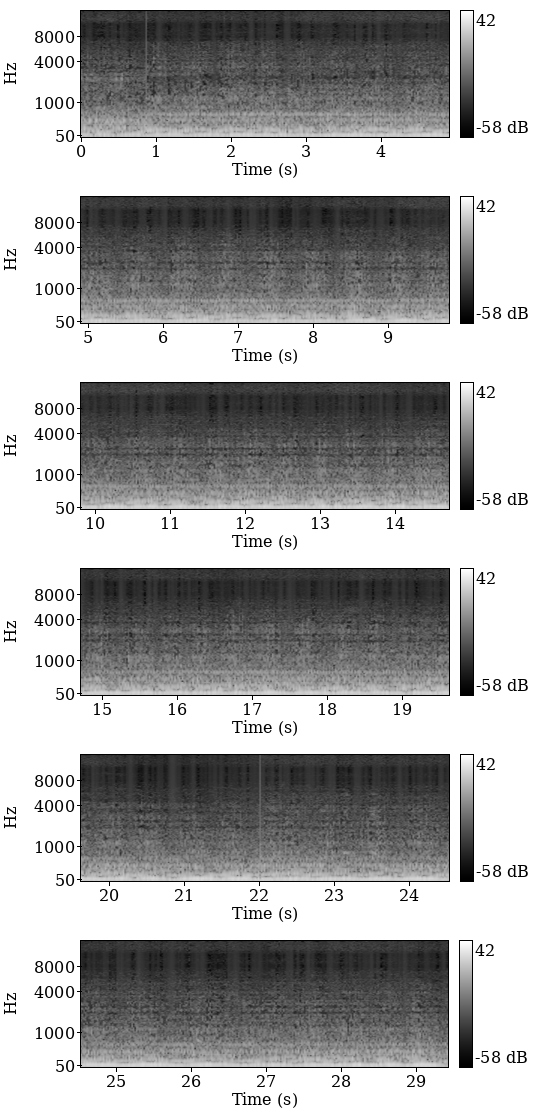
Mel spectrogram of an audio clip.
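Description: A boat's engine running steadily under way, a constant low drone with a steady hum, over the rush of water along the hull.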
